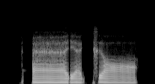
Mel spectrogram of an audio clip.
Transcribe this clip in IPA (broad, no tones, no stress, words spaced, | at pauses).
ʔæːɾʲæ kʲɒ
